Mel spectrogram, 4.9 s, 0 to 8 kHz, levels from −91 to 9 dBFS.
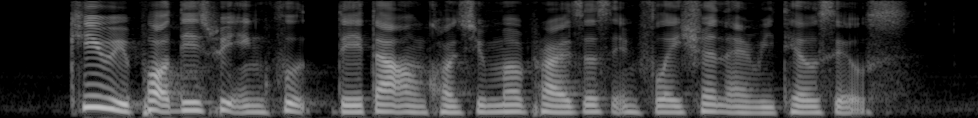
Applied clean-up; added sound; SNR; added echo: none; none; none; none.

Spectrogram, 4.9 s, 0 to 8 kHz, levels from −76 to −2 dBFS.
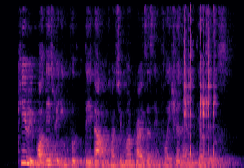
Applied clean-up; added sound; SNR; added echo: none; Fart; 5 dB; reverberation time 1.2 s.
